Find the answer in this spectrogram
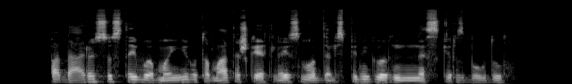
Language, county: Lithuanian, Marijampolė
